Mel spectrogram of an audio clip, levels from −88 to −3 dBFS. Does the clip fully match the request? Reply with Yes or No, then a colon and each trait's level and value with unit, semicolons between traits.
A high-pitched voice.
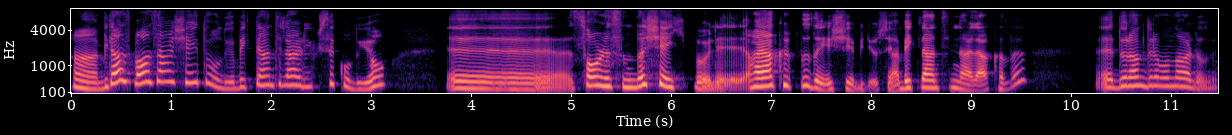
Yes: high, 245 Hz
